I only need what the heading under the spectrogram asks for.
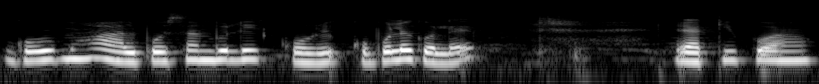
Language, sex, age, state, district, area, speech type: Assamese, female, 30-45, Assam, Sivasagar, rural, spontaneous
